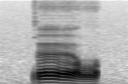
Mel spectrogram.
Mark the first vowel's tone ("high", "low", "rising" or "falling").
falling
